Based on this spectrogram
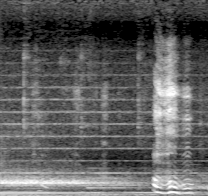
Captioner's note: mother cries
